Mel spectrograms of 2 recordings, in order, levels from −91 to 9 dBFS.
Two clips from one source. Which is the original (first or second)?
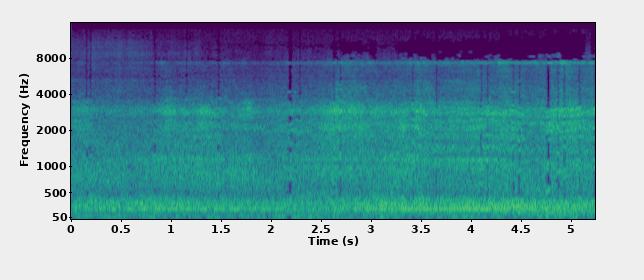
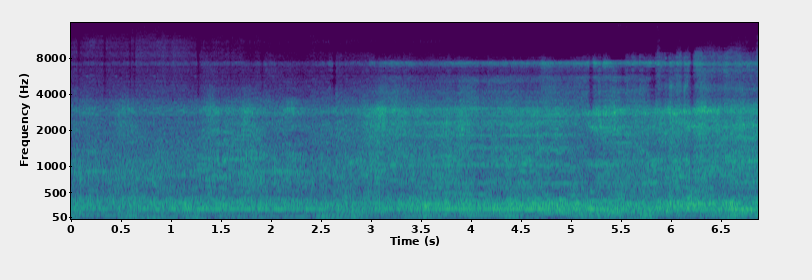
first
